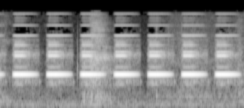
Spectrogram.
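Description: Electronic beeping from a novelty finger shock-machine game: one steady beep tone repeated about three times a second while the machine picks a random player to shock.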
